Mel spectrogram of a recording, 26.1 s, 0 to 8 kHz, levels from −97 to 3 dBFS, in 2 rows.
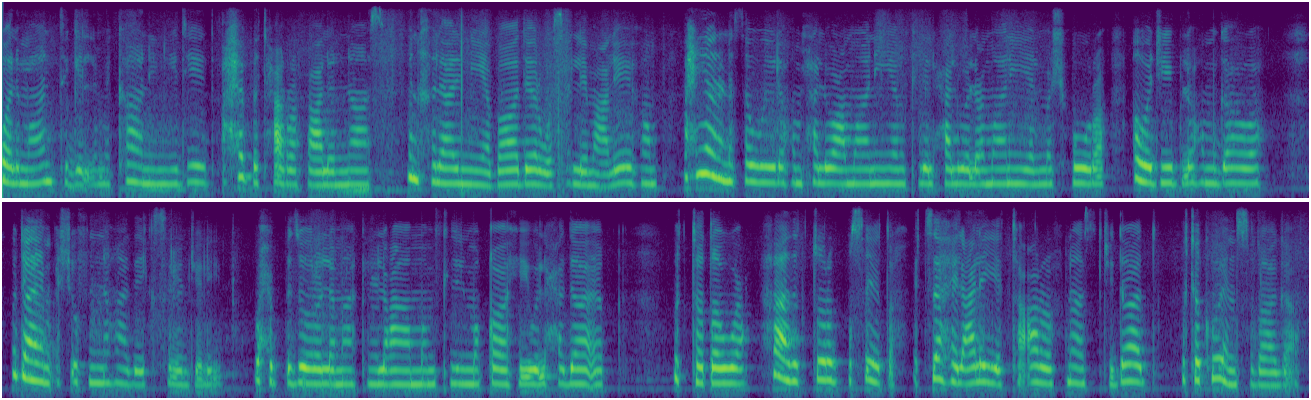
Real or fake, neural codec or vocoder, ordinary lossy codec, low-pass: real; none; none; 7.2 kHz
